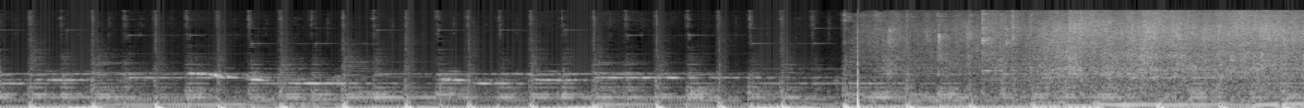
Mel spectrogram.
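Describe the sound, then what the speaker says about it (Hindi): Onions are frying lightly in a pan, with a sizzle that sits under rhythmic metallic clinks and a tonal whistle at first. After a sharp tap the sizzle turns into a broader, louder hiss. "हमें प्याज को ज़्यादा फ्राई नहीं करना है, हल्का फ्राई करना है।"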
